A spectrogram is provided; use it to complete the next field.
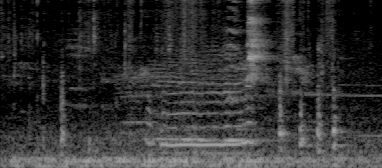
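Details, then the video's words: Rooster crowing loudly: a drawn-out harmonic crow rising and holding for about a second and a half, ending in a sharp burst, with low background rumble and a few clucks. "Rooster Crowing Sound effects | Adorable Rooster Crowing Loudly"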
